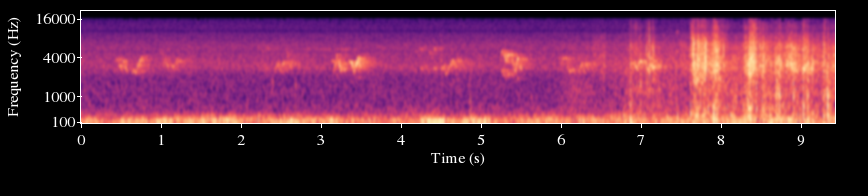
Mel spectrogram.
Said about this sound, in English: Red-eyed vireo, of course, as our background bird.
